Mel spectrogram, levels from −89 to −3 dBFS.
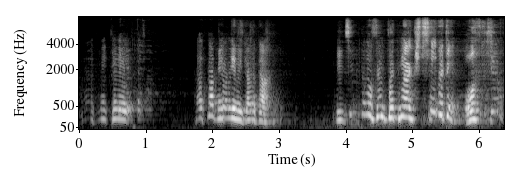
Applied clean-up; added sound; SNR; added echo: neural mask model DeepFilterNet 3.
